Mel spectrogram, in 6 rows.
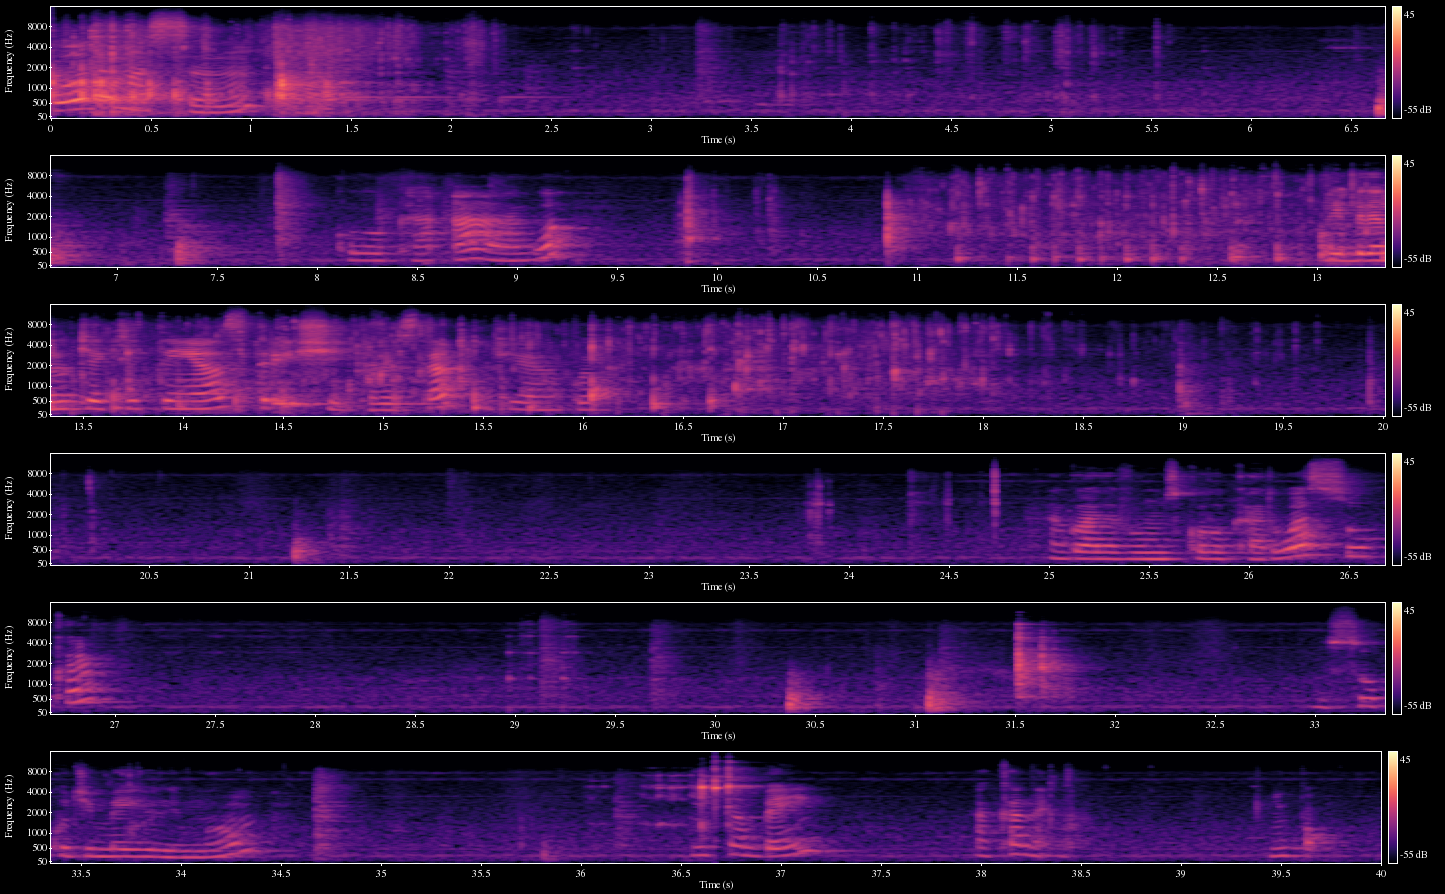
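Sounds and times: apple cubes dropping into saucepan: 0.0s - 2.2s
water pouring into saucepan: 10.9s - 19.7s.

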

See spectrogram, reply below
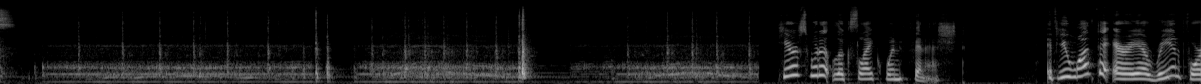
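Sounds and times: sewing machine motor hum: 0.4s - 7.6s.

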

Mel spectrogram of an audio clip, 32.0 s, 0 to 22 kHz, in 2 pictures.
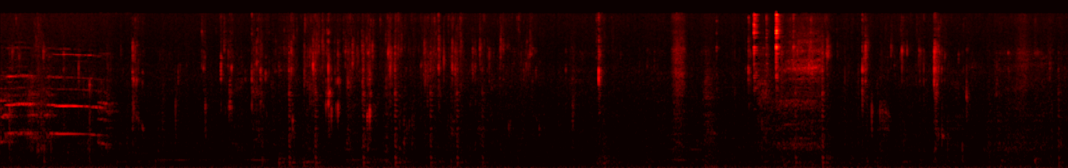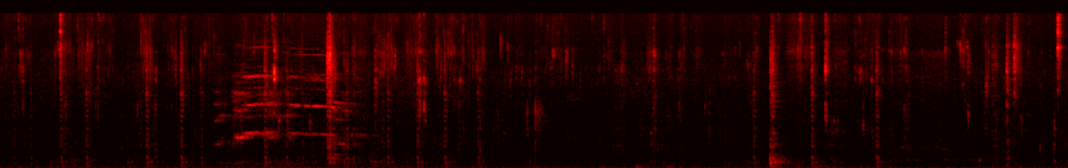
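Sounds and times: rooster crowing: 0.0s - 1.8s, 19.2s - 21.6s
person chewing: 1.9s - 9.1s, 28.0s - 32.0s
fingers mixing rice on a plate: 3.0s - 9.0s, 11.3s - 32.0s.

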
